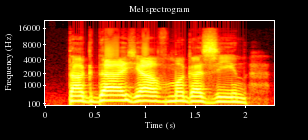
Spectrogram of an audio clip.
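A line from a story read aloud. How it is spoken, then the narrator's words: Laughing. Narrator (Russian): засмеялся Миронов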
